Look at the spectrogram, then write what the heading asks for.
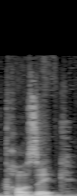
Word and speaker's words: Postwick: we've got a lot of those postwick is pronounced posik the best one is hayra which is haberg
